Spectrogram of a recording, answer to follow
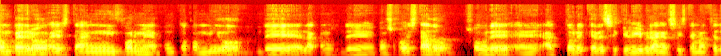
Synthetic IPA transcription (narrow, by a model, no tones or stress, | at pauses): o̞mpe̞ðɾoest̪ae̞ŋuŋiɱfo̞ɾme̞xunt̪oko̞mːiɣ̞oðelakd̪elko̞nse̞xoðest̪aðoso̞βɾe̞a̰k̚t̪o̞ɾe̞shke̞ðe̞sekiliβ̞ɾaŋe̞lsist̪e̞maθet̪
